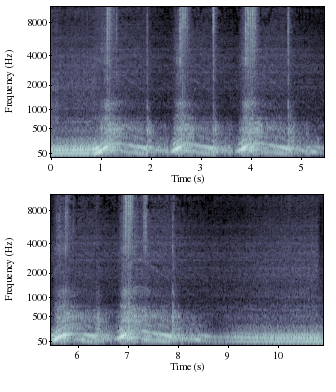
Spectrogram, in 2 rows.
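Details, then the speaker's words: Audi B7 RS4 V8 cold at fast idle: five rising whoops and clunks about every 1.2 seconds over a steady low drone; cold-start noise, cause not confirmed. "Alright, so the cold start noise, we can hear it here too."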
